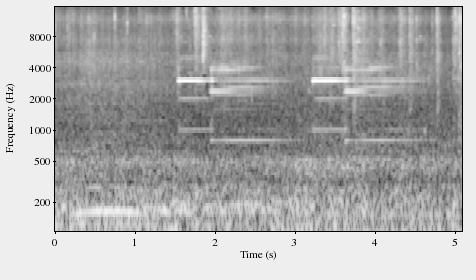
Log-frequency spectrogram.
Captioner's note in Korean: 하차벨 소리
